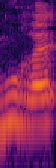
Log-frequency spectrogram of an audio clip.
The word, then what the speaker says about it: mourrait: I really emphasize this double R to show you that it is a conditional.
